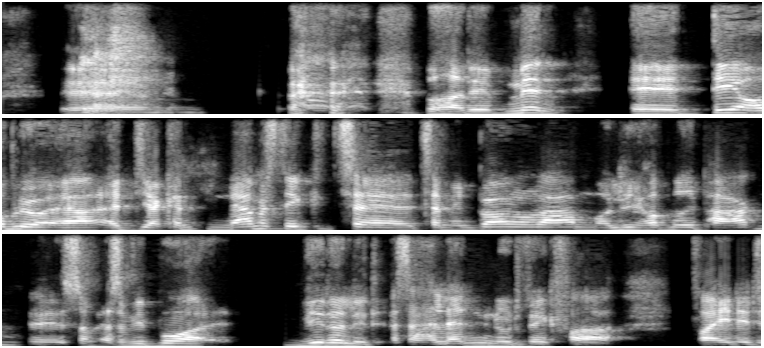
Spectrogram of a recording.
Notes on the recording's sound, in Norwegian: Nemlig et 'skype'-interview. Og det har da konsekvenser for lydkvaliteten, det er også derfor det er vores princip ikke at lave den type episoder.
